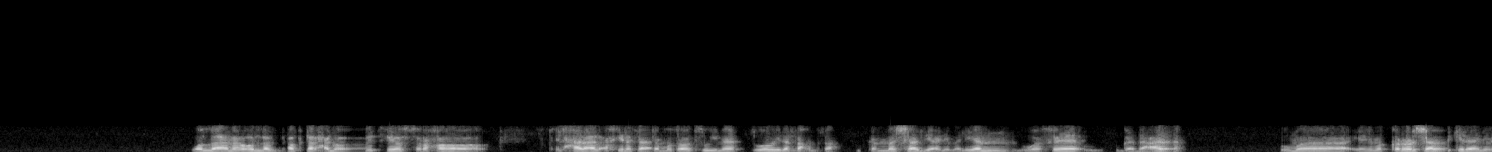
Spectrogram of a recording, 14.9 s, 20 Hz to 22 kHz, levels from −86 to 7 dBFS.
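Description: From the start, the whole recording carries GSM full-rate codec damage, plainly audible throughout. The line passes roughly 200 Hz to 3.5 kHz. The voice has a buzzy, gravelly grain because the coder rebuilds it from a vocal-tract model fed by coarse, evenly spaced pulses. Its character fits a 13 kbps full-rate coder. A plain telephone band-limit would only sound thin and muffled, without this rasping texture running through every voiced sound.

Lost GSM frames interrupt the sound at 3.4 to 3.67 s, 6.44 to 6.53 s, 10.06 to 10.15 s, 11.62 to 11.77 s and 14.34 to 14.5 s. In each gap the decoder repeats the last good frame, so the sound smears into a rough, metallic ring instead of breaking off. The longest gap lasts about 260 ms. Unlike a simple dropout or a click, there is no hard edge, just a sustained buzz.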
